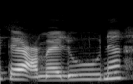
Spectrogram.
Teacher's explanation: वाव साकिन से पहले लाम के ऊपर पेश है, वाव मद्दा हो रहा है, दौड़ कर खींच के अदा करेंगे। नून के ज़बर को जल्दी से अदा करना है।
